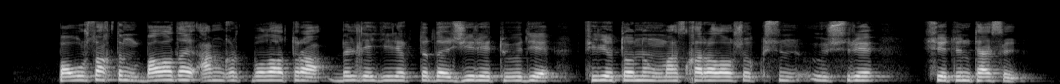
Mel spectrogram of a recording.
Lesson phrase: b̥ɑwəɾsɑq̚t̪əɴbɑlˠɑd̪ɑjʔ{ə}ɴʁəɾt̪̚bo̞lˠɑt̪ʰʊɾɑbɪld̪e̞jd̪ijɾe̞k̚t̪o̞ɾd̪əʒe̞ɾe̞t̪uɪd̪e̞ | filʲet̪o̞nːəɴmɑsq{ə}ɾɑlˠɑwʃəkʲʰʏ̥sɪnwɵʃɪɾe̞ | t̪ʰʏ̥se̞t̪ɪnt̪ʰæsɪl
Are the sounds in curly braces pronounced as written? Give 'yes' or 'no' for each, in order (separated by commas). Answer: no, no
